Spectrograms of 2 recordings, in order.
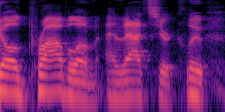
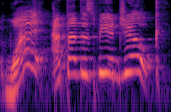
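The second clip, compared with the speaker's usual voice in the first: much higher, incredulous protest; baffled disbelief; 13 semitones higher than usual. Retold or imitated. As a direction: pitch jumps up in mock bafflement. Retold baffled reaction to the episode.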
